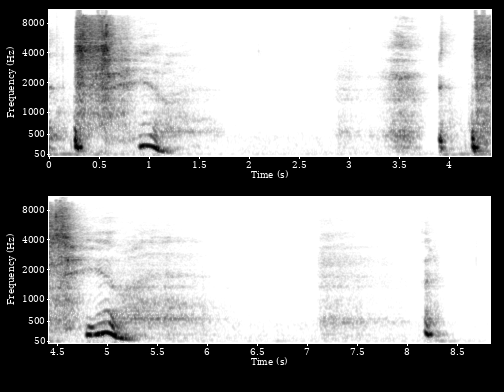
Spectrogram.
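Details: Adult male's repeated sneezing from an allergy flare after dusting: two loud, forceful sneezes, each with a sharp intake before it, then snorts and sighs.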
